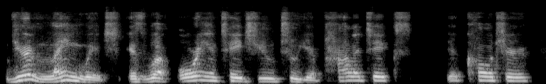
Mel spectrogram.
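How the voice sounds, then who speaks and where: A man moderating a casual panel discussion, explaining points in a measured, lecturing way. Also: medium pitch, poor audio.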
